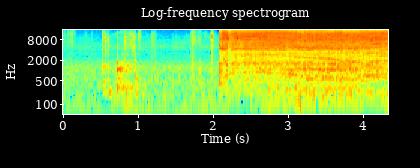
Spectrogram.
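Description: After a few light knocks and handling sounds, a power drill drives a pocket hole screw into hardwood for a bracket, its whir starting abruptly and holding steady and loud to the end.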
